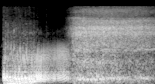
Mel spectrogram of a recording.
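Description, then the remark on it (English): A loud, buzzy fart sound effect lasting over a second, starting with a low rumbling blat and shifting into a noisier, hissing sputter toward the end. “Play me the fart sound.”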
